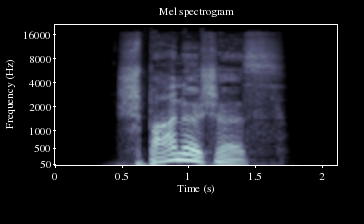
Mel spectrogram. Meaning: strong/mixed nominative/accusative neuter singular of spanisch
- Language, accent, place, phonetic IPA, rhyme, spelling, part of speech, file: German, Germany, Berlin, [ˈʃpaːnɪʃəs], -aːnɪʃəs, spanisches, adjective, De-spanisches.ogg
